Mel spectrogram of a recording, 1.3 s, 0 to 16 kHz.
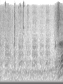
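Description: Puppies in a 1996 TV commercial pant in quick, breathy bursts close to the mic, a rapid rhythmic huffing that runs the whole moment and ends with a brief sharper noise.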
